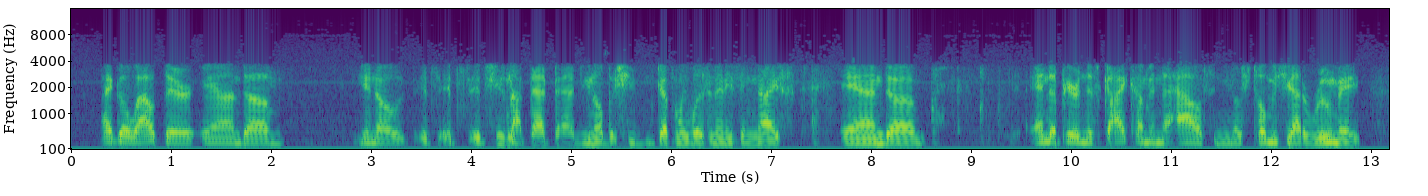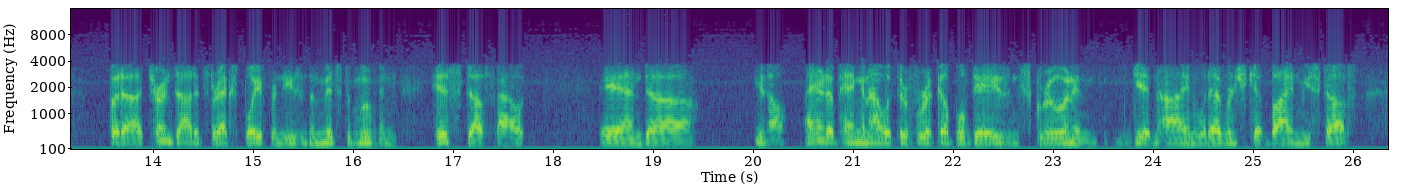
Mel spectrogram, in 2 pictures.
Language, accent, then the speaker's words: English; Seattle, Washington, United States; She's like, yeah, I live real close to you. I'm from Seattle. She was in Kirkland.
